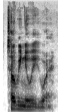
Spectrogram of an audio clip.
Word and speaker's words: Nwigwe: His name is it took me forever to figure out how to pronounce his name, but Toby Nwigwe.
